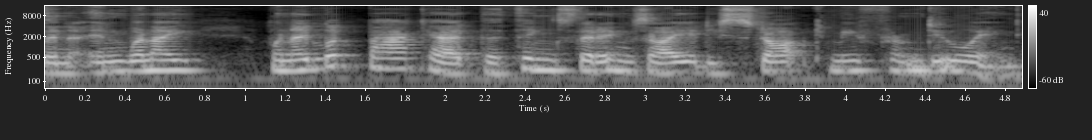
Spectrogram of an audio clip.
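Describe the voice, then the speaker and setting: A woman speaks in a somewhat breathy voice. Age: 60s. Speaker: chronic illness support host. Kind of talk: casual live-stream talk. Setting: Facebook live stream. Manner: halting, many fillers.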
